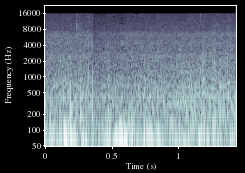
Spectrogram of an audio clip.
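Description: Heavy rain falls outdoors in Belgaum during a burial. It gives a dense, loud, steady hiss with low rumbling patter, close and continuous, and no talk.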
